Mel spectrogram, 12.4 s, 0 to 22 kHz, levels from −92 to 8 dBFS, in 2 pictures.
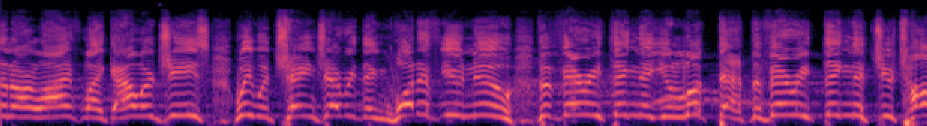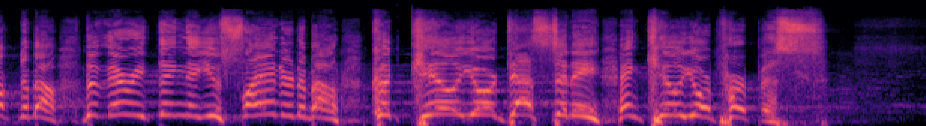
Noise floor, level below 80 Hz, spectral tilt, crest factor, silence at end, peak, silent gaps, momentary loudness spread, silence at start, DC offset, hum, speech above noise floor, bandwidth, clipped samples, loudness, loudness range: -61 dBFS; -50 dBFS; -3 dB/octave; 18 dB; 0.7 s; -6 dBFS; none; 5 LU; 0 s; under 0.1%; none; 37 dB; 16.5 kHz; under 0.1%; -23 LUFS; 1 LU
